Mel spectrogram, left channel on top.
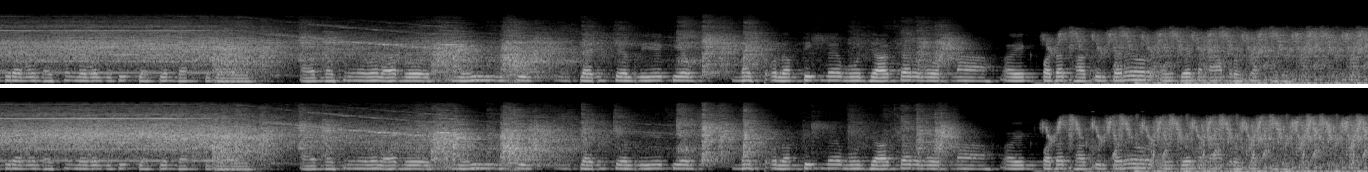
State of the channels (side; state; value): both; normal; correlation 0.62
